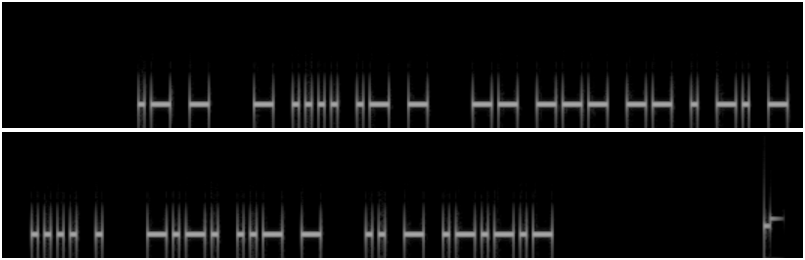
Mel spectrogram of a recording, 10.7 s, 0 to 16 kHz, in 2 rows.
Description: Morse code, heard as a keyed tone, about 28 wpm, 700 Hz. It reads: AT THAT MOMENT HE CUT IT.
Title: Sentences from Top 1000 Words 28wpm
